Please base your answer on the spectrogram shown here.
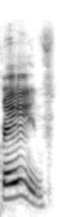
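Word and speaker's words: Favre: is silent then it's fave fa fa oh the r is a h the it's f a v r e it's missing a vowel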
